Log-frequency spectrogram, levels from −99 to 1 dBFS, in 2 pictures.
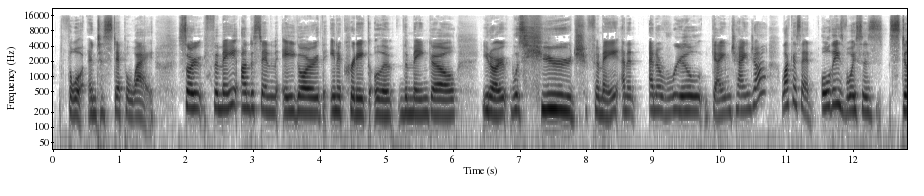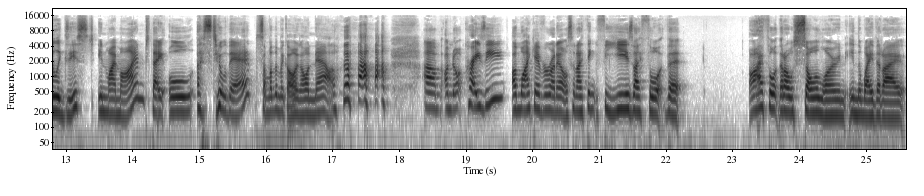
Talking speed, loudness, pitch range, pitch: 195 wpm, -17 LUFS, 185-230 Hz, 205 Hz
